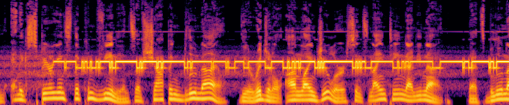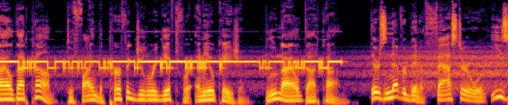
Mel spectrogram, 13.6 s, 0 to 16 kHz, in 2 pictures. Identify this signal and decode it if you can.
RTTY (50 baud, 450 Hz shift), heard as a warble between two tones, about 1700 Hz centre, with speech in Swedish. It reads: BG0EMO 449 572 572 VU6I DE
